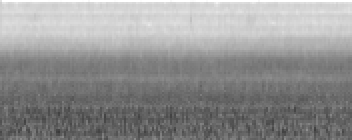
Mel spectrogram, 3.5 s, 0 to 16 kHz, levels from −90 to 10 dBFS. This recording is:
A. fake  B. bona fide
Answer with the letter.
A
